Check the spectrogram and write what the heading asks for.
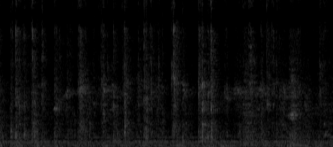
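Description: Faint, irregular light clicks and crinkles from hands handling the Poppin' Cookin' candy kit's small plastic packets and plastic tray on a table.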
